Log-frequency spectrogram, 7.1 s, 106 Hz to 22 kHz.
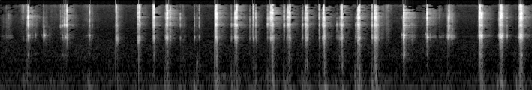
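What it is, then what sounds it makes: Metal adjustable wrench. A small metal adjustable wrench has its adjusting screw turned while its metal is tapped with fingers, making a quick, uneven series of about 25 sharp, bright ticks and clinks. Each tap dies away almost instantly, with a thin metallic ring near 2.7 kHz and little low end.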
